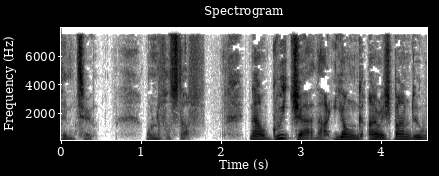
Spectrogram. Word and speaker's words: Goitse: Gwecha is spelt G-O-I-T-S-E.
